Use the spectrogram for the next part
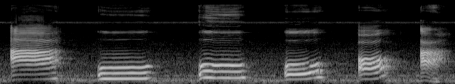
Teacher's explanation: जो जीह्वा है वो पीछे की ओर जाती है, थोड़ा पीछे की ओर ढकेलती है, वह पश स्वर कहलाता है, जैसे आ, उ, ओ, आ।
